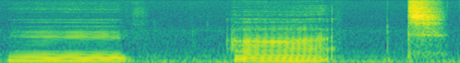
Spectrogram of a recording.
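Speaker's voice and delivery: "N, uh, t" as isolated sounds with gaps; sounded out. Shown as a demonstration. Teacher spells not for learners, "N, uh, t" segmented. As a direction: hold each sound of "N, uh, t" on its own. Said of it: "And the spellings are".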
